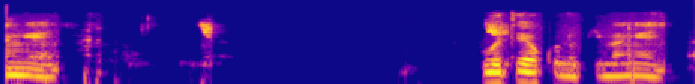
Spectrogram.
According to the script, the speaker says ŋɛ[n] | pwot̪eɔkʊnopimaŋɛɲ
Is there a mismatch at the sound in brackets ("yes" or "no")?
yes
